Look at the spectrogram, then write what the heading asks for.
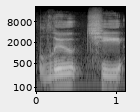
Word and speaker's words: Lucci: say my name correctly it's Lucci I know and I know that it's not exactly the most I guess logical way to say my name there is no like CH producing sound but that's the way my name is supposed to be said that said part of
